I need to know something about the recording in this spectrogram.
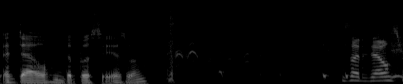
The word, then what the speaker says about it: Debussy: Um, it's Debussy, not Debussy. No, It's Debussy. It's spelled D.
